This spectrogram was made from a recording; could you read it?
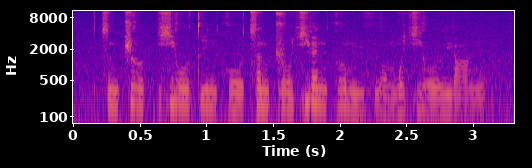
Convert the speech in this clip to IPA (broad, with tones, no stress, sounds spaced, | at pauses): t͡s ə˨˦ n ʈ͡ʂ ɤ˧ | ɕ j o˥˨ ʊ̯ t̪ i˥˨ n k o˨˦ ʊ̯ t͡s a˧ n ʈ͡ʂ o˨˦ ʊ̯ t͡ɕ j ɛ˥˨ n k ɤ˥˨ m y˨˦ f w ɔ˨˩ m ɤ˥˨ t͡ɕ j o˨˦ ʊ̯ l j ɑ˨˦ ŋ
